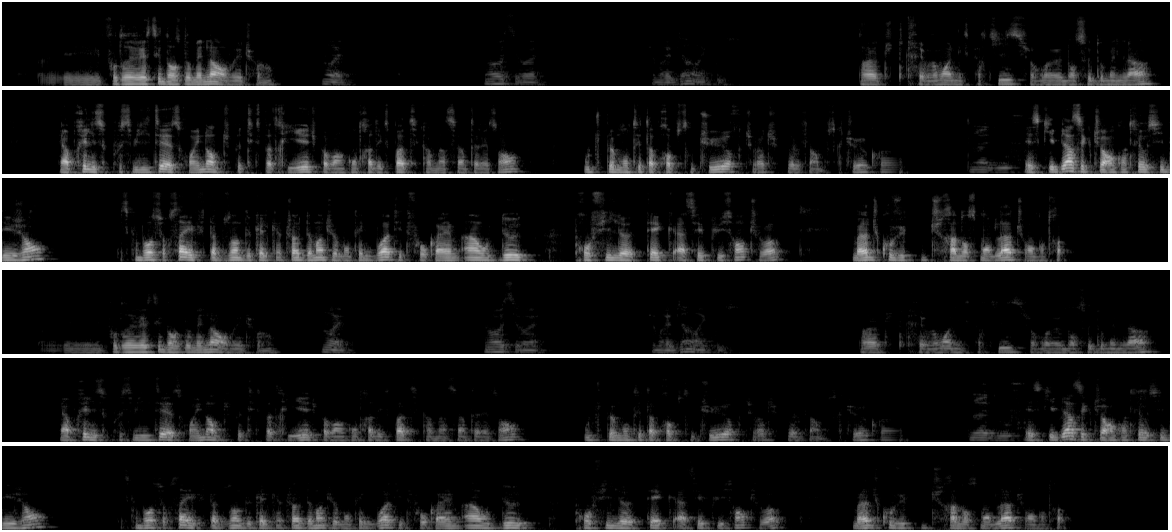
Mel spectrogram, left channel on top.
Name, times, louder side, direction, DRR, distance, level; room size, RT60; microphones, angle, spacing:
voice 1, 0.4-2.7 8.6-8.8 9.0-11.5 12.3-13.9 14.3-16.8 17.5-20.6 21.9-23.8 24.7-28.6 29.1-31.1 31.9-33.9, left 6 dB, 65° left, 0.3 m, -31 dB
voice 2, 3.2-3.5 4.8-5.5 6.5-7.4 10.6-10.8 21.4-21.9, right 2 dB, 35° right, 0.8 m, -51 dB
3.1 x 2.3 x 4.1 m
head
